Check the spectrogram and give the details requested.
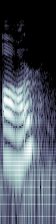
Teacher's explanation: The next place of articulation is post-alveolar. In this, the tip of our tongue approaches the place just beyond the alveolar ridge without touching it. It is also called an approximant Consonant R is called post-alveolar.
